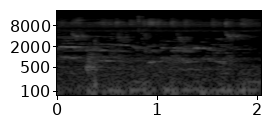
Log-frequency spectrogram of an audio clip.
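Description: Near silence: faint room tone with faint bird calls in the background.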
